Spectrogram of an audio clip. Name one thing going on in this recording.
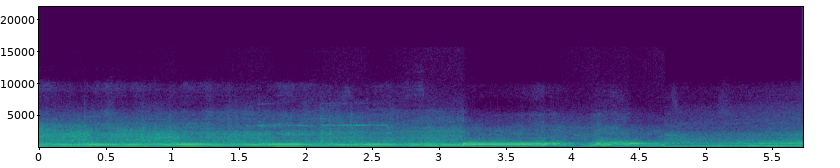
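A rally car engine revs hard and shifts gears as the car climbs toward the listener.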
